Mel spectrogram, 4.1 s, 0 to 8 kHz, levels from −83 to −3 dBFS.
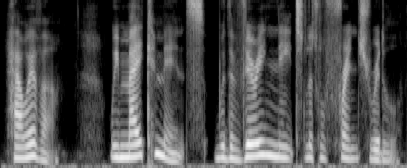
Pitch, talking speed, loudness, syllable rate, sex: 190 Hz, 160 wpm, -17 LUFS, 5.2 syllables/s, female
